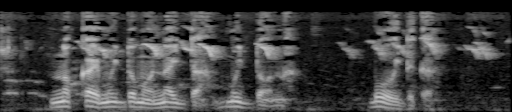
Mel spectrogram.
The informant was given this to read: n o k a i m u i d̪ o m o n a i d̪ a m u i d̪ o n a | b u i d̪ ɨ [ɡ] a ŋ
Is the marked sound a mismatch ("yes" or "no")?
yes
